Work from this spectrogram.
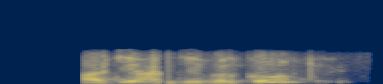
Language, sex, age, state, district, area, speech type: Punjabi, male, 60+, Punjab, Shaheed Bhagat Singh Nagar, rural, conversation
